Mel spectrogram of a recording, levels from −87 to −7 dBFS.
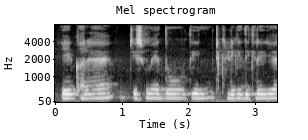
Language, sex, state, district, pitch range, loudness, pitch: Hindi, male, Uttar Pradesh, Shamli, 160-170 Hz, -18 LUFS, 165 Hz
